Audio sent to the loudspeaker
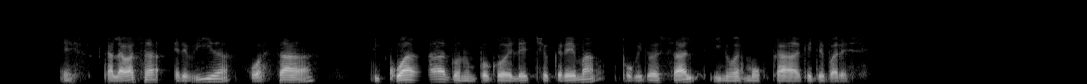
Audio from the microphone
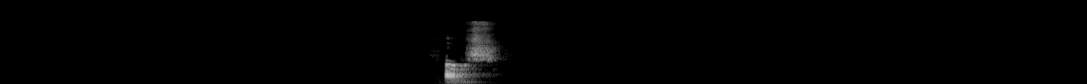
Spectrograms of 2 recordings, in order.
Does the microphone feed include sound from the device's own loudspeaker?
No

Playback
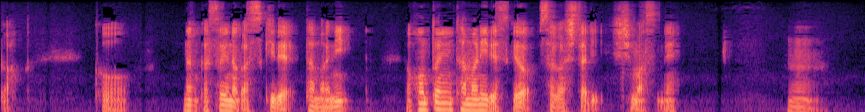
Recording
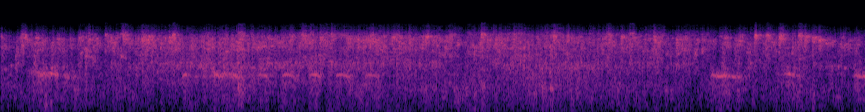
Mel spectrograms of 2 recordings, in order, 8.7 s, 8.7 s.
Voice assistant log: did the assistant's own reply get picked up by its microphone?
No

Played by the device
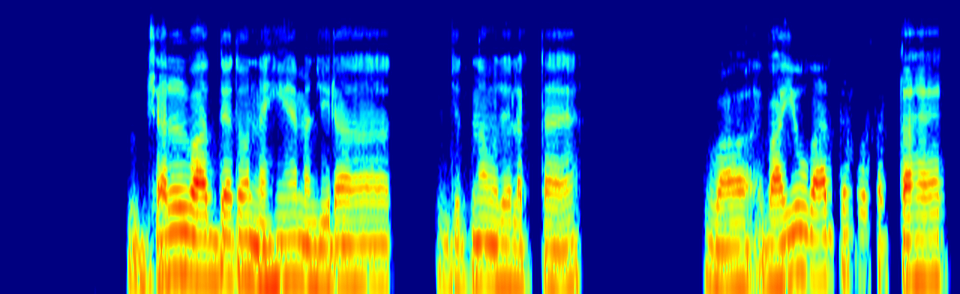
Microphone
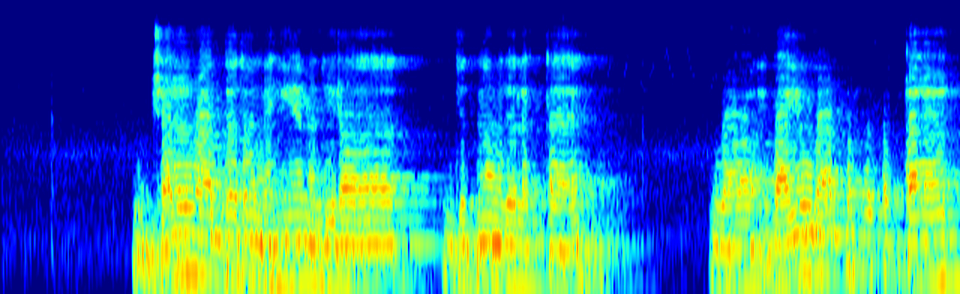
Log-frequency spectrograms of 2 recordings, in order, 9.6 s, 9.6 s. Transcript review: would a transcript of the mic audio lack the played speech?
No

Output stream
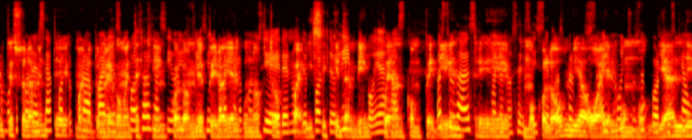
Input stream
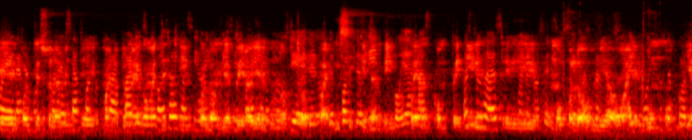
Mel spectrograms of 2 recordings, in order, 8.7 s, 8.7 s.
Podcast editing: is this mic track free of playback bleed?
No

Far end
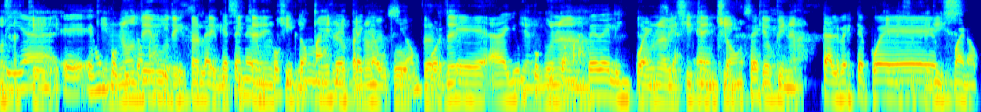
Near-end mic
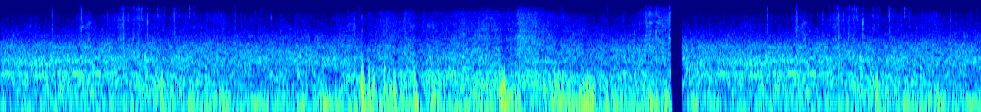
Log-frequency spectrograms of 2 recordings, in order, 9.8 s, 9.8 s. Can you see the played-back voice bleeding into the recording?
No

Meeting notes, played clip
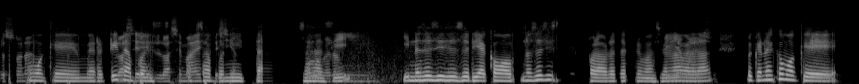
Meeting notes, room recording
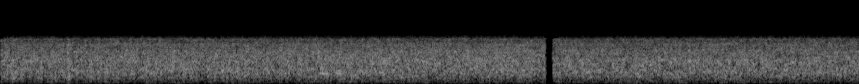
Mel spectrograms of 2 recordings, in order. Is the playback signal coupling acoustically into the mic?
No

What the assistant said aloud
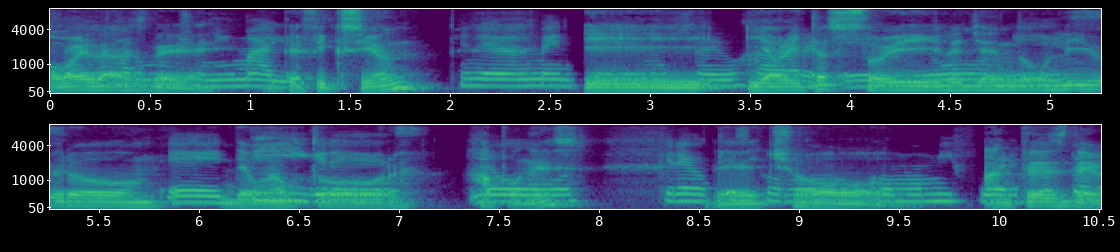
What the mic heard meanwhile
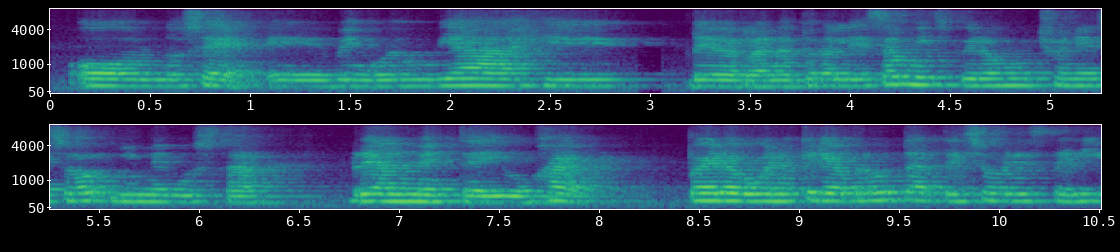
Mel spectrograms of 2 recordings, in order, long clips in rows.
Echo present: No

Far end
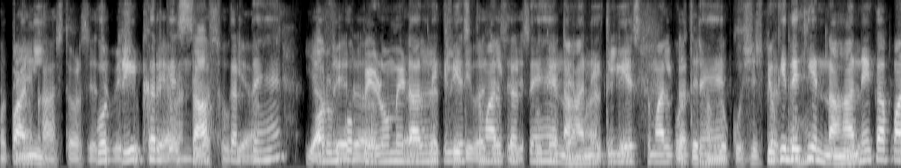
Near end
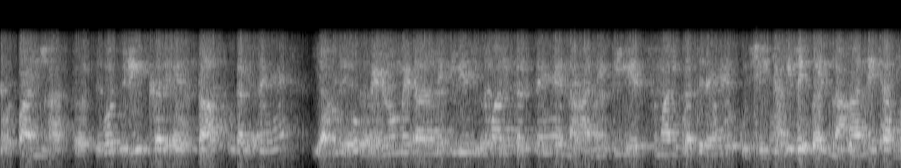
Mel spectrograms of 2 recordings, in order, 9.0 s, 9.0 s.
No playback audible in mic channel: No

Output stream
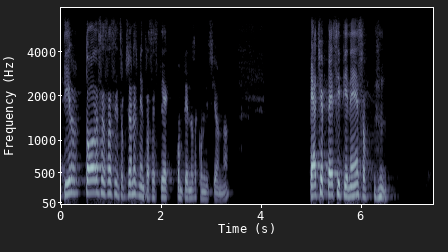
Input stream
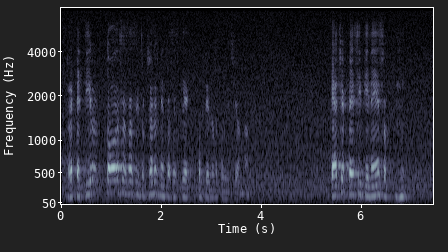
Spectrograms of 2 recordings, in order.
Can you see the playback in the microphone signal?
Yes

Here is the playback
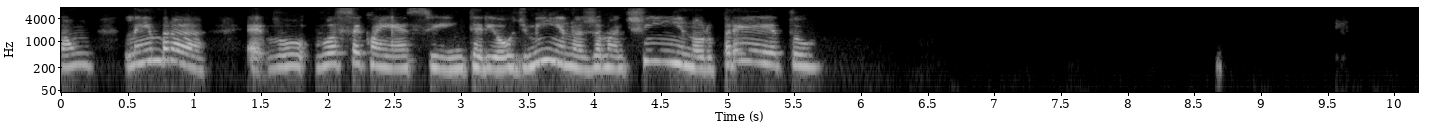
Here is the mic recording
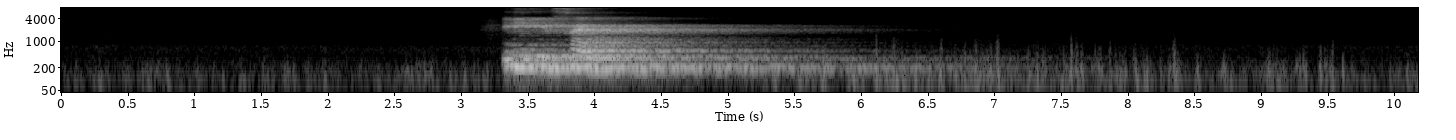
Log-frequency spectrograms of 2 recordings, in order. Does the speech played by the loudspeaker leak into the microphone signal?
No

